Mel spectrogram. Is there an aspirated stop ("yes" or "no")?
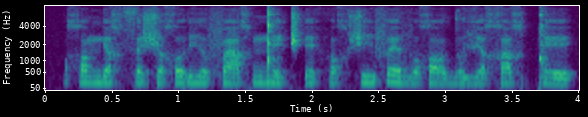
no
